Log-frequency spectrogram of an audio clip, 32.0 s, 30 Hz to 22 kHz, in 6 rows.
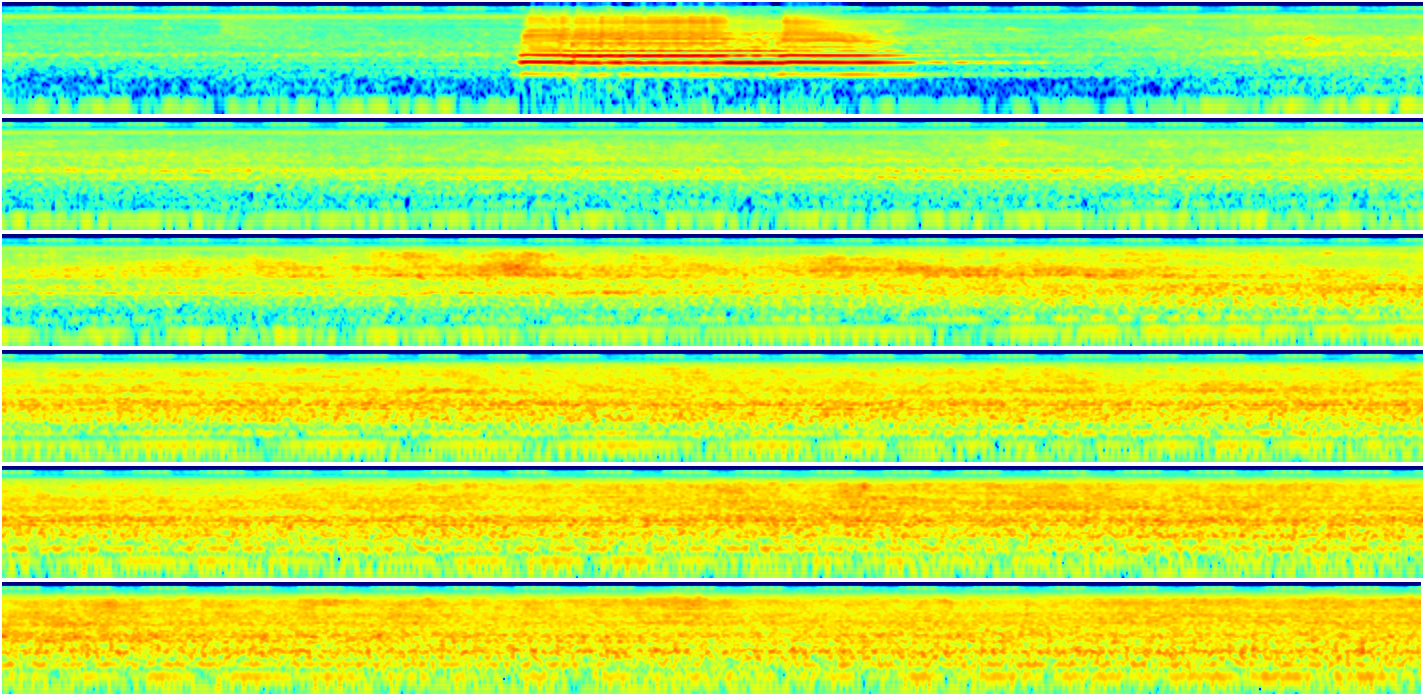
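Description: Three CC 202 diesel-electric locomotives heading a Babaranjang coal train: one loud horn blast about two seconds in, lasting about a second and a half. Then the engines' drone and the wheels on the rails grow steadily louder as the train approaches.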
